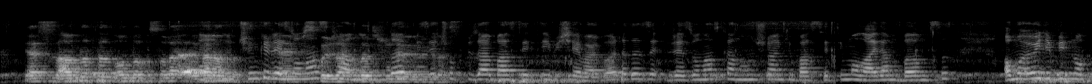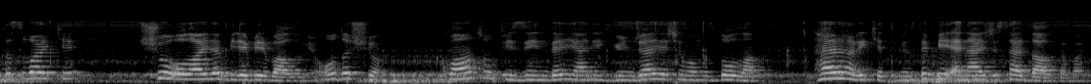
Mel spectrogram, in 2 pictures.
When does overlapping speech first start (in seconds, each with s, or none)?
2.0 s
